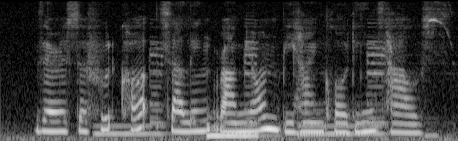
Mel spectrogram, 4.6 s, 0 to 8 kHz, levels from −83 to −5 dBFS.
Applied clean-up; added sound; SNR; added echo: none; Electric guitar; 5 dB; none.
